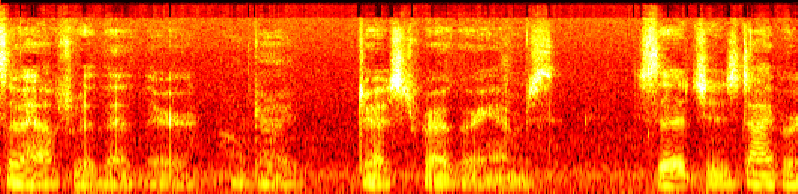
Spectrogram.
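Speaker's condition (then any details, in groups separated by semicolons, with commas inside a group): Parkinson's; very soft, low voice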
